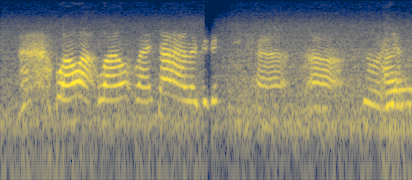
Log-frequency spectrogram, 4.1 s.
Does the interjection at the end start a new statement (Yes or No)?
No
